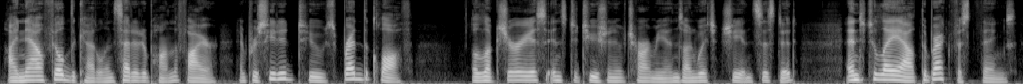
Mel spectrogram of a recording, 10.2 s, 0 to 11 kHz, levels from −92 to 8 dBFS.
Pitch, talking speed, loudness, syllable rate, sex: 150 Hz, 195 wpm, -20 LUFS, 4.6 syllables/s, female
